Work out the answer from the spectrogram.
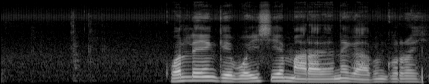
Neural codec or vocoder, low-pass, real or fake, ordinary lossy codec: none; none; real; none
